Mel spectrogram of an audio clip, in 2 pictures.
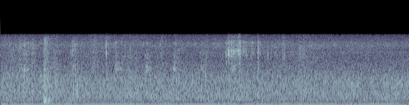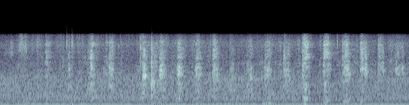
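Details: Ruby, an English Bull Terrier excited by a Labrador heard over next door, starts with scattered faint squeaks, then builds into a fast, steady run of sharp yelping whines in the second half.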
